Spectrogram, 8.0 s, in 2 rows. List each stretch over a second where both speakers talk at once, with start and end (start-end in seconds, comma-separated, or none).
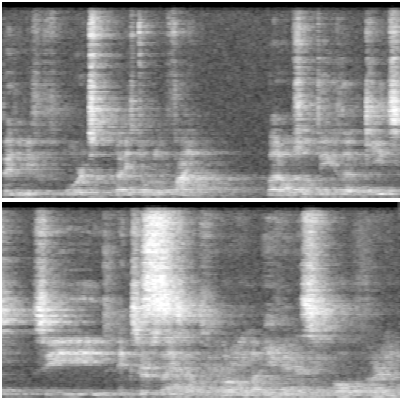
5.3-6.7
